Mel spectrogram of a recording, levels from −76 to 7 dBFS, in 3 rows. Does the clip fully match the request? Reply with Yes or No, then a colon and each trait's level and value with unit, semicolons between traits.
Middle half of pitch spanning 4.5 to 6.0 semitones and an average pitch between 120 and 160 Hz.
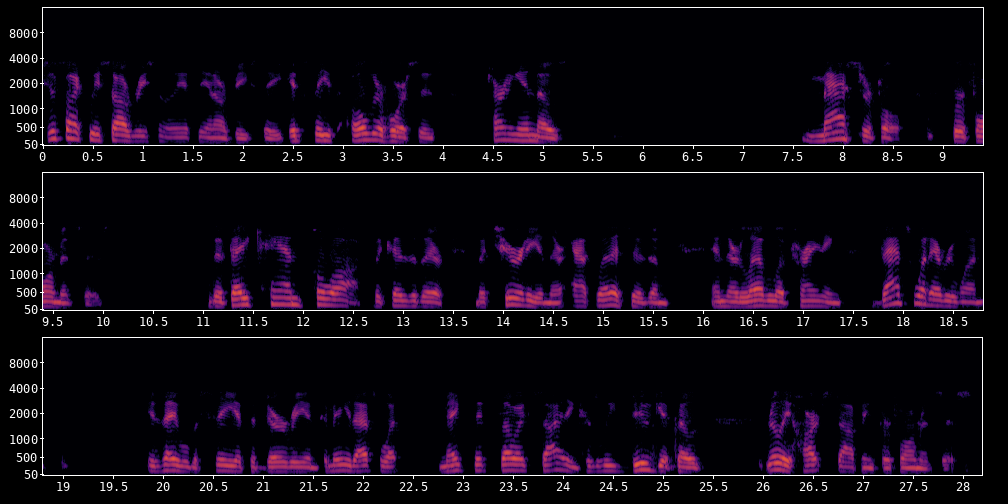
Yes: average, 5.0 semitones; medium, 140 Hz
